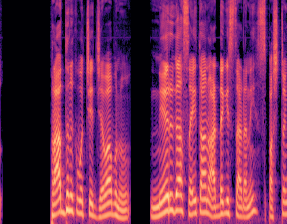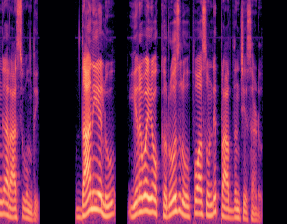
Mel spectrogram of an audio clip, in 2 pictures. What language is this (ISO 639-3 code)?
tel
